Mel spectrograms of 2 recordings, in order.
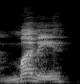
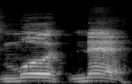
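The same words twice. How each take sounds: First: It is said in a plain, ordinary accent. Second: It is said in a put-on British Isles accent. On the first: The speaker calls it wrong. "it's not money" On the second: The speaker calls it right. "That's my Irish accent or my Scottish accent"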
